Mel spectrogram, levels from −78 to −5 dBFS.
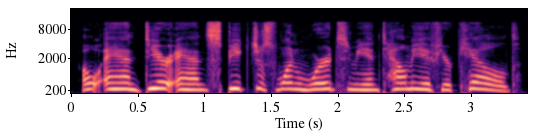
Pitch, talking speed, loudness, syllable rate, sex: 260 Hz, 280 wpm, -17 LUFS, 6.5 syllables/s, female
